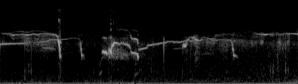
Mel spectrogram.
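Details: White-tailed eagle nest in Latvia, filmed by webcam on 24 June 2018 at 3:23 pm while eaglets are fed a large fish: thin, high whistled notes, some long and level, others sharply dropping, overlapping throughout over faint low rumble.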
